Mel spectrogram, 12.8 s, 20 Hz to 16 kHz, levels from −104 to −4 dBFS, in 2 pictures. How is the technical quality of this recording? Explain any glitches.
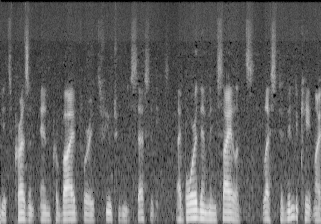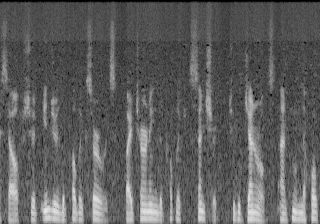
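The recording is marred by the noise suppressor clipping parts of the speech. Speech cut by the noise suppressor occurs from 0.16 to 3.71 s, 4.34 to 7.26 s and 7.8 to 12.26 s. The room noise sits about 20 dB below the speech, and the suppressor misjudges quieter speech as that noise and turns it down by about 13 to 18 dB. Together, under two seconds of soft consonants and word endings sound swallowed or faint.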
